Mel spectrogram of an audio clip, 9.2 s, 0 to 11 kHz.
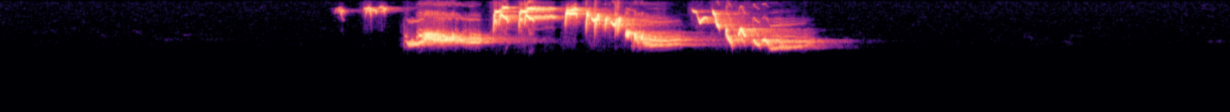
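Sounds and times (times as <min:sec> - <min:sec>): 
European robin Erithacus rubecula singing: 0:02.5 - 0:06.4.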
